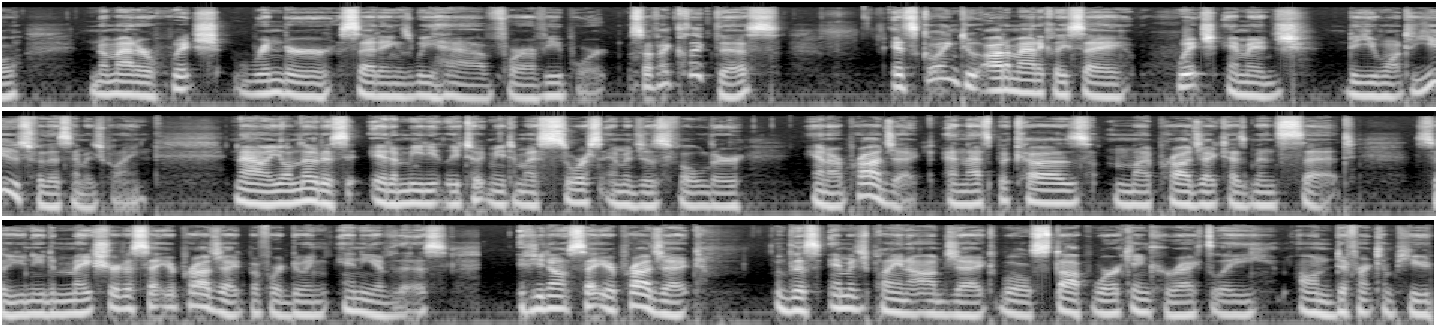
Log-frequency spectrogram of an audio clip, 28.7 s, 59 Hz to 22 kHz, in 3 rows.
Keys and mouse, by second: 4.6 click, 13.0 click.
